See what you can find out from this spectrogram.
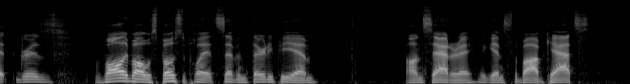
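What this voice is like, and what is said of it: Hoarse, nearly lost voice. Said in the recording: “Got a bit of a cold. ... If you can't tell by listening in today that my voice is almost gone.”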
